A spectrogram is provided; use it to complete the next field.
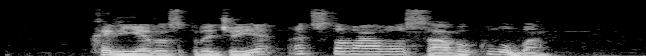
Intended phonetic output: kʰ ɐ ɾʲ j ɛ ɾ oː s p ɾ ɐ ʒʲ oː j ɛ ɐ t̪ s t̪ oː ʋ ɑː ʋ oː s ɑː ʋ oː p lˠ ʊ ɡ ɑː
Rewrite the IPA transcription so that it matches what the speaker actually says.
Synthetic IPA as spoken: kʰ ɐ ɾʲ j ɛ ɾ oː s p ɾ ɐ d͡ʒʲ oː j ɛ ɐ t̪ s t̪ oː ʋ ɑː ʋ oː s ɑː ʋ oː k lˠ ʊ b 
